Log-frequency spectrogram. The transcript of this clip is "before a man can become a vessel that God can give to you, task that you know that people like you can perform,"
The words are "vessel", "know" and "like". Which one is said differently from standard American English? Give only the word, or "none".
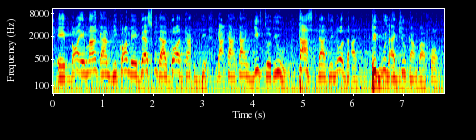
vessel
